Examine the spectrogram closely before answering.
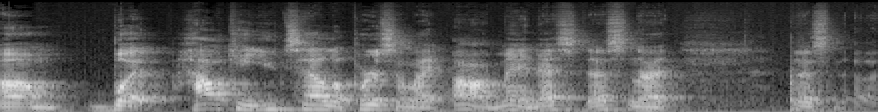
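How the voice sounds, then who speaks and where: A man's very slow speech with big swings in loudness, amid noticeable background noise and audible room echo. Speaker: podcast co-host. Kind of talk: casual chat. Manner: halting, self-interrupting.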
